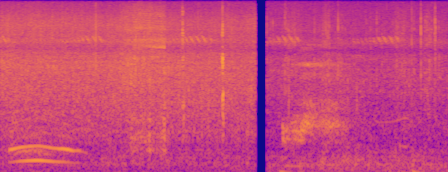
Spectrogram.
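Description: A young boy's short, rounded 'ooh' call, a single pitched hoot lasting under a second that rises slightly and falls away. Quieter background with a few faint clicks follows.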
